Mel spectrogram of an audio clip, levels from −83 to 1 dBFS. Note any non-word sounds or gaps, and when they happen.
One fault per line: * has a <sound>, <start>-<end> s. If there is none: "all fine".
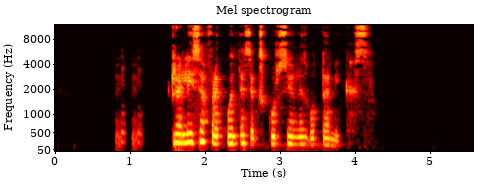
* has a laugh, 0.8-1.2 s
